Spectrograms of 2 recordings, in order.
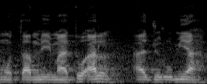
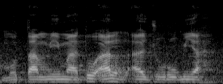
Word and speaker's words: متممة الآجرومية: Jadi pengucapannya bil idhafah Ustaz ya, Mutammimatu Al-Ajurumiyah. Kalau sebelumnya dengan ya wasaf Al-Mutammimah itu salah. Mutammimatu Al-Ajurumiyah.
